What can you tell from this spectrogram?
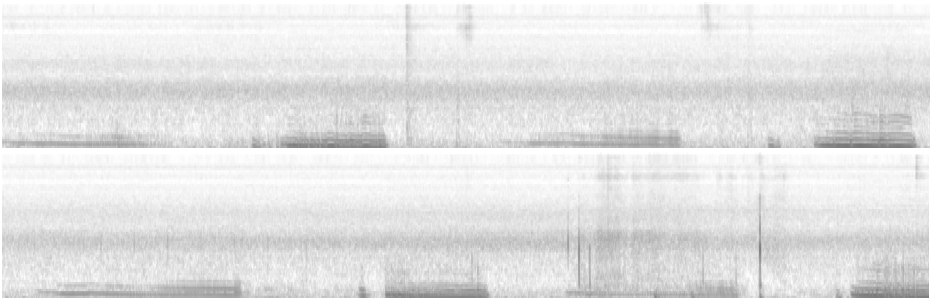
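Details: Sleeping cat snoring steadily, with low, droning, slightly whistling breaths roughly every two to three seconds. Some breaths are louder and rougher than others, with faint clicks in between.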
